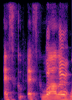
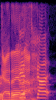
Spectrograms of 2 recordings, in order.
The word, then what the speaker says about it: escalera: What's Escuela, whatever. – Escalera.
